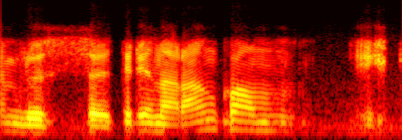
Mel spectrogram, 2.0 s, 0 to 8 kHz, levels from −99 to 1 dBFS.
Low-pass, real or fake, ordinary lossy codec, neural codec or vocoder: 7.2 kHz; real; Opus, 24 kbps; none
